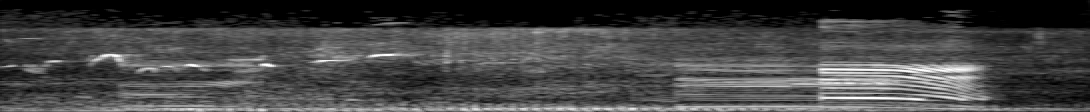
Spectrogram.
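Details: Cattle wandering a large pasture while being herded; a steady low rumbling engine-like noise throughout, over which a cow gives a loud, falling moo near the end.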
